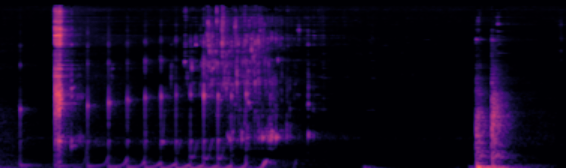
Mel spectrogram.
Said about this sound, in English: And now for a pour.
